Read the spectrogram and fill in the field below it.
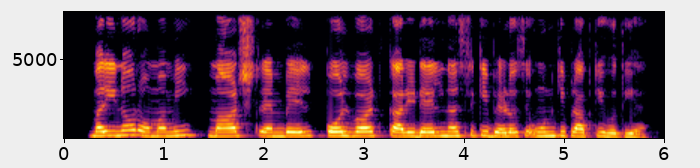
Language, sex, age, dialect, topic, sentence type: Hindi, female, 18-24, Marwari Dhudhari, agriculture, statement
